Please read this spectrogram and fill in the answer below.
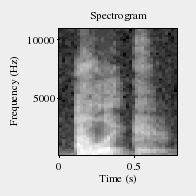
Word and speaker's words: Alex: And Alex, which is spelled A-L-E-X, Alex Murdaugh, is Alec Murdaugh. So if you're from the Low Country, it's Alec Murdaugh.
